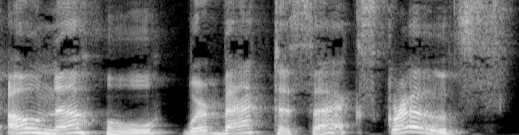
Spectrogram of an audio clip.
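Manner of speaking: very high, squealing mock disgust; high-pitched fake horror at sex talk. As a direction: squeal it like a grossed-out prude. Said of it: "I was like".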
